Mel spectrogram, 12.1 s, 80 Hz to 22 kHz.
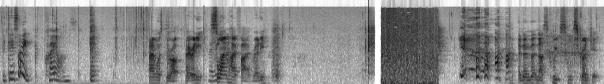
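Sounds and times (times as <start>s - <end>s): explosion sound effect: 7.6s - 8.8s.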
